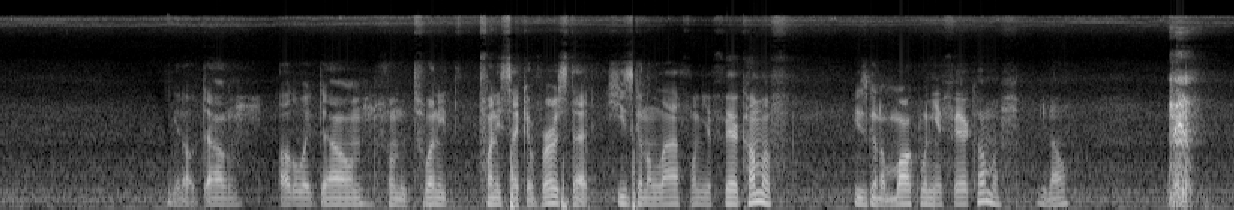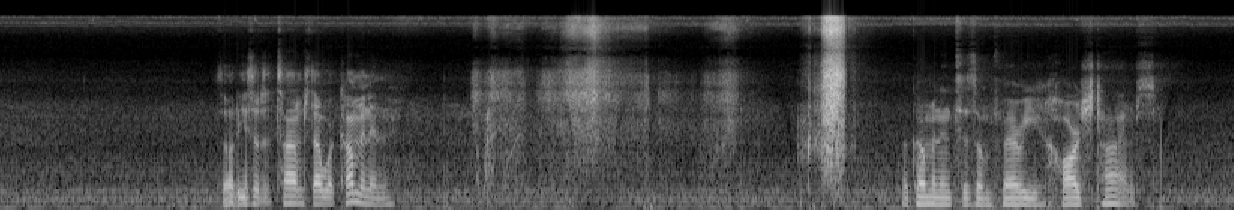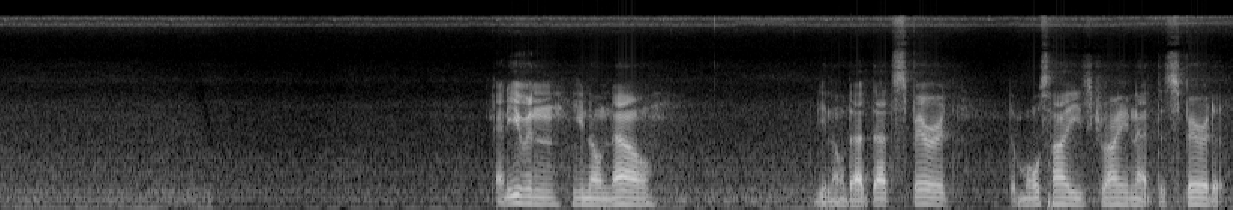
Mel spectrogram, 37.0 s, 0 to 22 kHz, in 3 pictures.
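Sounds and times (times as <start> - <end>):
faint background hum and hiss: 0.0 - 37.0
man clearing his throat: 11.6 - 12.2.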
